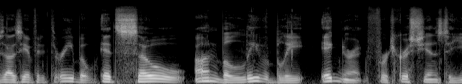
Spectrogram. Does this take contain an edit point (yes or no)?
yes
